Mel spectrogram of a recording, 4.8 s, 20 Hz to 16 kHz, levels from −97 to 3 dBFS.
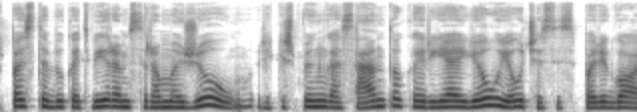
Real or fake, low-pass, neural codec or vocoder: real; 14.4 kHz; none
